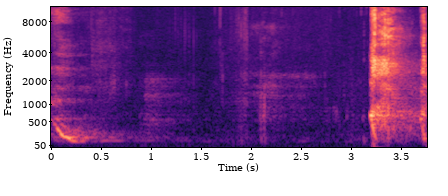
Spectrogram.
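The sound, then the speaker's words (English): A person coughs twice. There is a short burst at the start, then a quiet gap, and then a louder, harsher cough near the end. “So, sorry, cough.”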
